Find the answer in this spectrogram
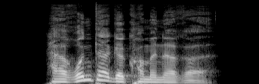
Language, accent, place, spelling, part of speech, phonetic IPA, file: German, Germany, Berlin, heruntergekommenere, adjective, [hɛˈʁʊntɐɡəˌkɔmənəʁə], De-heruntergekommenere.ogg
- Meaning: inflection of heruntergekommen: 1. strong/mixed nominative/accusative feminine singular comparative degree 2. strong nominative/accusative plural comparative degree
